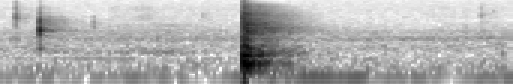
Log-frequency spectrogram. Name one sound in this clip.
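A plastic bottle knocks against a hard tabletop.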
